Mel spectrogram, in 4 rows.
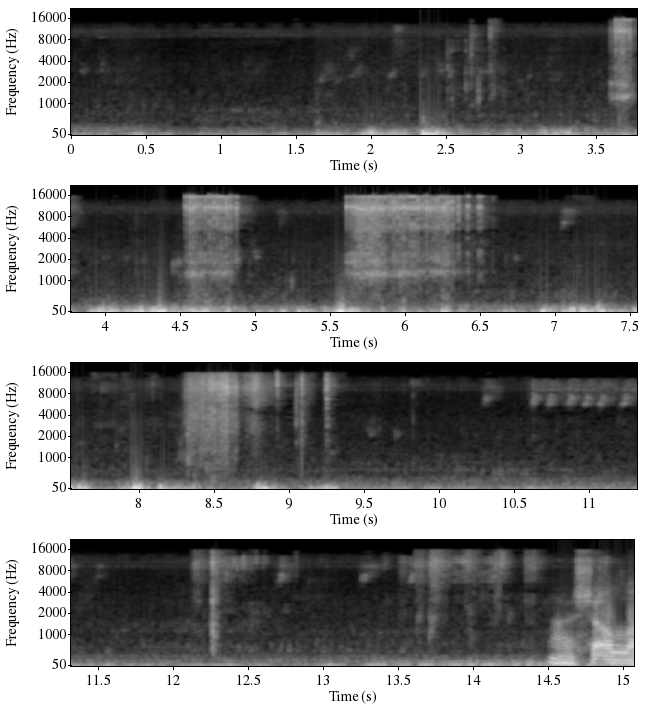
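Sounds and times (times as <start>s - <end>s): rustling noise: 7.0s - 9.3s, 13.5s - 15.0s.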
